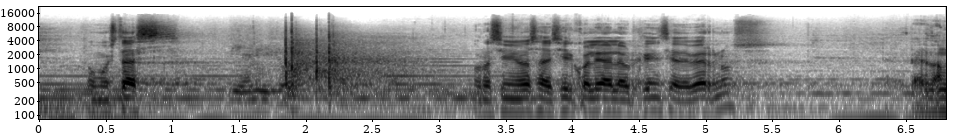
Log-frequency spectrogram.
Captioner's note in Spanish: Palmadas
